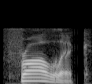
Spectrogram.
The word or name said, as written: frolic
